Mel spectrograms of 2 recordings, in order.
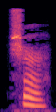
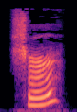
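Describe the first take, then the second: First: Said in the usual way. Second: "Sure?" with a rising, doubting tune; questioning SURE. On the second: A narrator's reading. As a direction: echo "Sure?" as a question, pitch climbing at the end. He questions her answer.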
